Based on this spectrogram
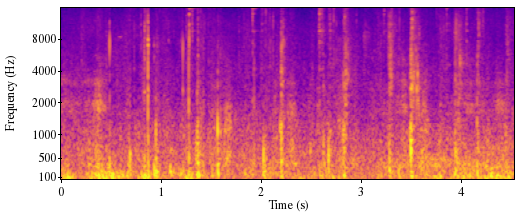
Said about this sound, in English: Okay, with these young horses, I like to take a minute to set up the canter. I want to make sure that their hip is a little to the inside, so it's natural for them to pick up the canter, so I push his hip in.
